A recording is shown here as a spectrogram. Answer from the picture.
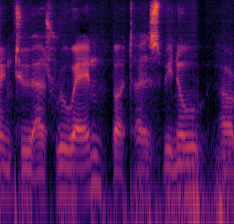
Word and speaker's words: Rouen: New pronunciation, not Rouen, Rouen, in France.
